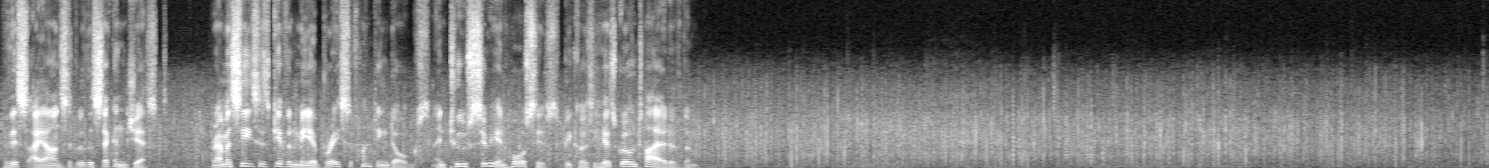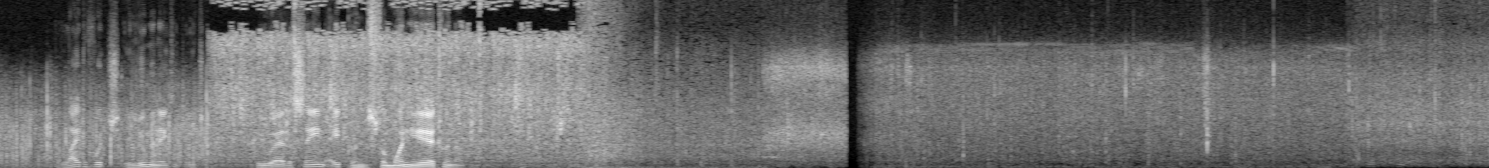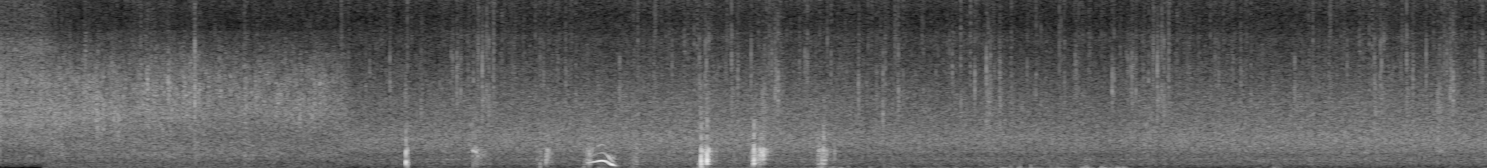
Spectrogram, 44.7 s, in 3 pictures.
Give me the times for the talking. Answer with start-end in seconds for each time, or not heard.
0.0-7.0, 15.4-19.5.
